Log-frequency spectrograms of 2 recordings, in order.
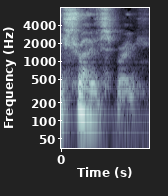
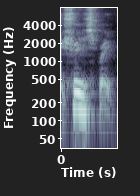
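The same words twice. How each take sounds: First: The first syllable does not sound like shrew. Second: The first syllable sounds like the word shrew. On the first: This is how some outsiders say it. "some people outside the area say" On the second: This is how locals say it. "pronounced like the animal, the shrew"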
